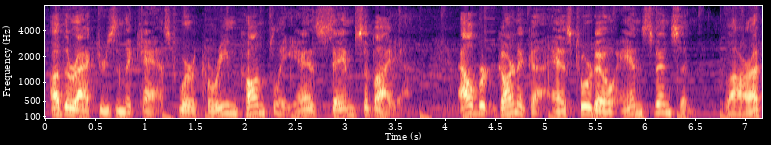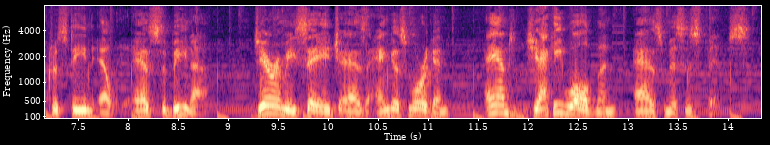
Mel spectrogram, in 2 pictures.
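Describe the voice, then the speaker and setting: A man's voice: mid-range voice, big pitch swings, moderate pace, faint music behind. A man announcing scripted credits as the show's announcer.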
